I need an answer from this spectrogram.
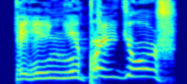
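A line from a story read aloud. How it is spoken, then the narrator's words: Near-groan through teeth. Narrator (Russian): почти простонал он сквозь зубы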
